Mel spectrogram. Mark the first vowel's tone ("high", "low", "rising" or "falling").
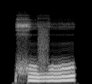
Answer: low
